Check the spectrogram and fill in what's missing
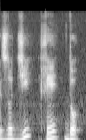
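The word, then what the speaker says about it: ZIRDO: É, é, quando tem a letra Z, a pronúncia nós normalmente falamos Zod, Zod. Né? que é o que está no, nos diários. Então é Zodirredô.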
